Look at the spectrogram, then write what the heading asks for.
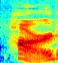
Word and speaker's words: hard: you'll see it with the ER representation for hard as in a hard surface or difficult you'll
